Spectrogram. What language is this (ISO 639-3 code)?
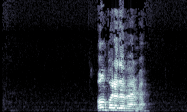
tur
